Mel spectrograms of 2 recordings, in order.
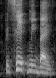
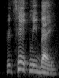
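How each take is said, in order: First: Louder, pushy plea of protect me; playful insistent plea; mock demanding sweet talk. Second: Softer, teasing plea of protect me; quiet mocking plea for protection; mock sweet talk. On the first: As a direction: demand protection in a hammed-up lover tone. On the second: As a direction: coo it like a needy partner, half joking. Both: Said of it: "That's how you want me to talk".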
